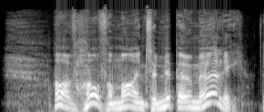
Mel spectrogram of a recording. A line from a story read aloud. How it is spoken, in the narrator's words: called out from somewhere behind him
